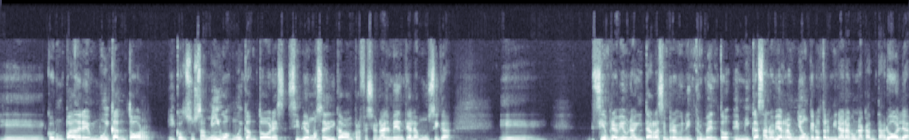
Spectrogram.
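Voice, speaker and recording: Her loudness very even, a woman with a medium pitch talks at a moderate pace with ordinary pitch variation. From Uruguay, Paysandú. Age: 40s. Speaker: singer-songwriter. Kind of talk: interview. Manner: halting.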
